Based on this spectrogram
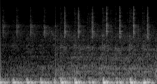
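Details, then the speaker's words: Honda Wave A100 motorbike at idle: a quick, regular light tick over the low thump. Sounds like loose valve clearance: valve train tapping. "đây trước màn hình là con w a100 mà n Tôi đang nổ đây mà máy nó đang kêu các bạn nhá"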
